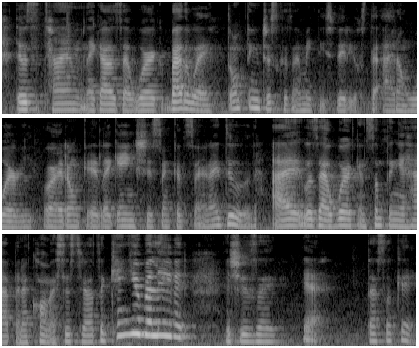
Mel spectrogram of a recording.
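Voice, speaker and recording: Very fast and fairly low-pitched, a woman talks with vocal fry and fairly even intonation. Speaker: lifestyle vlogger. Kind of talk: casual advice talk to camera.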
